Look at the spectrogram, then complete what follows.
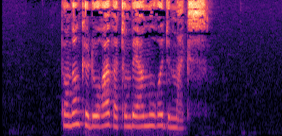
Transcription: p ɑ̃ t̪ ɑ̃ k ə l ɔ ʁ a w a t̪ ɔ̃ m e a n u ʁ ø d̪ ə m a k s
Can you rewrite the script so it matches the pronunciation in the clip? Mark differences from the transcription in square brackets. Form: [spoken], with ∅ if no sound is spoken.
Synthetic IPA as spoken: p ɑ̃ [d̪] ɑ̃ k ə l ɔ ʁ a [v] a t̪ ɔ̃ [b] e a [m] u ʁ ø d̪ ə m a k s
